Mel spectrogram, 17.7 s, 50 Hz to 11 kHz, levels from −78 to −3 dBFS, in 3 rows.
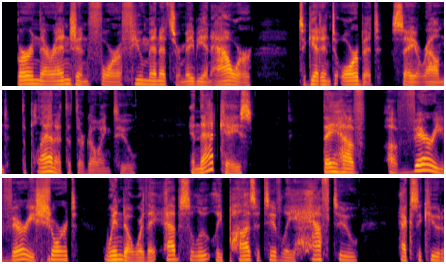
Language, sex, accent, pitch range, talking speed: English, male, American, 125-165 Hz, 135 wpm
